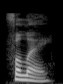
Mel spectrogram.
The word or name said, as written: fillet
